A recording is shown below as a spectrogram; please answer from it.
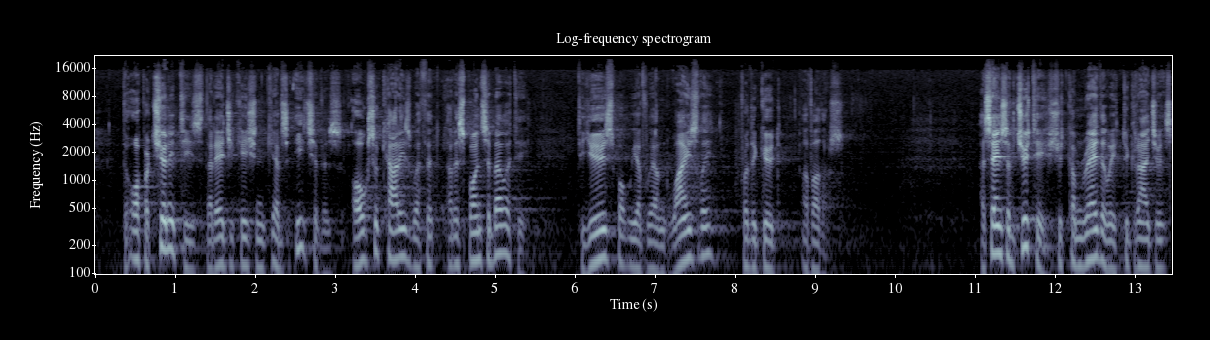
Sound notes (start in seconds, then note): none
